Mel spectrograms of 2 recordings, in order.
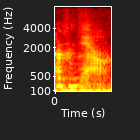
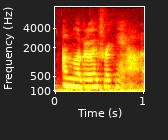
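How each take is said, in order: First: Softer, still spooked; hushed fright. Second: Real scared whisper; frightened whisper. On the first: Alone reading at night, quietly telling viewers her fear. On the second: Alone reading at night, whispering her real fright. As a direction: breathe it out, spooked. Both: Real, not acted.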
